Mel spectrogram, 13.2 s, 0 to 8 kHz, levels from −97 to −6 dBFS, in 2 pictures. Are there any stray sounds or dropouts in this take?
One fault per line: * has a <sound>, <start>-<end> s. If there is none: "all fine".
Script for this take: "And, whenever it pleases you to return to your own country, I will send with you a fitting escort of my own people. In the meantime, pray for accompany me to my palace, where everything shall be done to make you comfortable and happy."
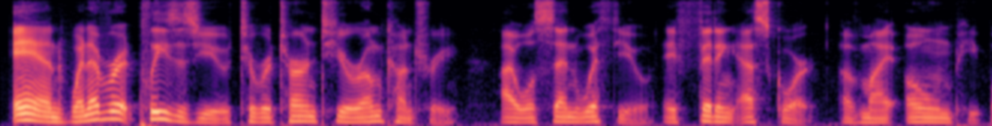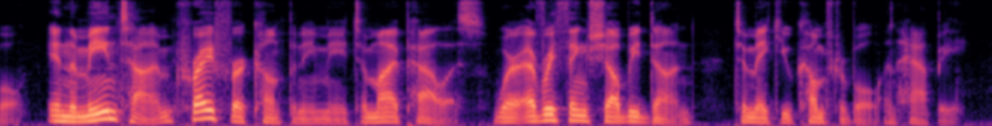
all fine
